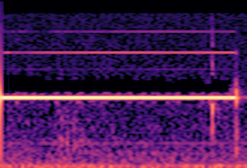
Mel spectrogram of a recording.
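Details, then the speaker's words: Philips HeartStart OnSite AED demonstration: a steady high electronic tone ending in a brief click as the shock is delivered, followed by the voice prompt that it is safe to touch the patient. "shock delivered be sure emergency medical services have been called it is safe to touch the patient"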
